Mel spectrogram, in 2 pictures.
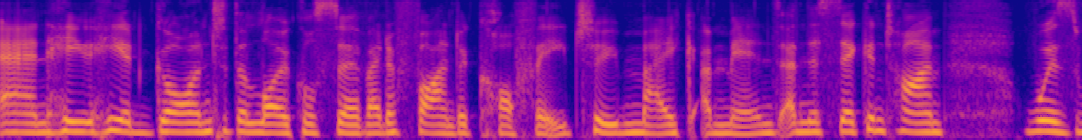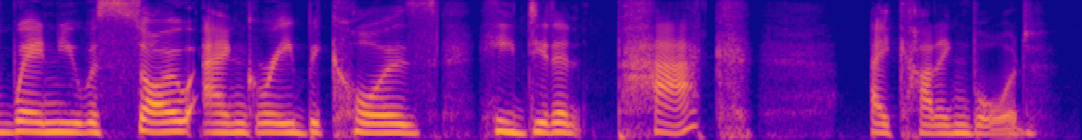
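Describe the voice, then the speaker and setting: A woman of medium pitch speaks in an Australian accent, monotone and flat, at a moderate pace. The recording is very clean with a silent background and a dry, close sound with no echo. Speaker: radio presenter and author. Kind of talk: casual interview chat.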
